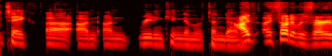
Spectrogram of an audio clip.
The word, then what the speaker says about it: Tundo: It's pronounced Tundo.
